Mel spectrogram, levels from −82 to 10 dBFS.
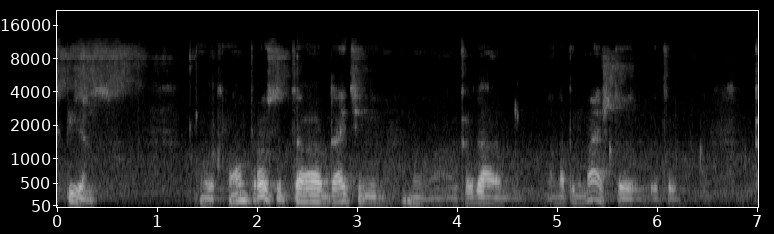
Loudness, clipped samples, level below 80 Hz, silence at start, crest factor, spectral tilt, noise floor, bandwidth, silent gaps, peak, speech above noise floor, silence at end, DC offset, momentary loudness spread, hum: -26 LUFS; under 0.1%; -72 dBFS; 0 s; 22 dB; -6 dB/octave; -54 dBFS; 12.5 kHz; none; -6 dBFS; 28 dB; 0 s; under 0.1%; 20 LU; none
